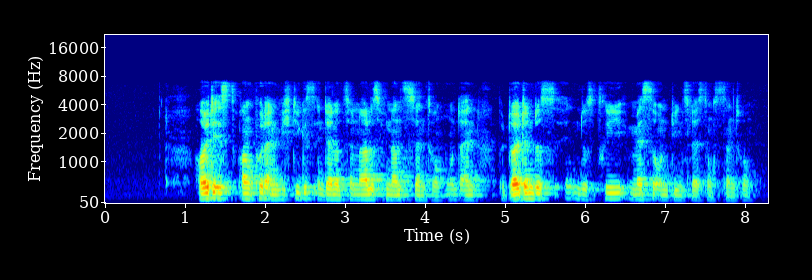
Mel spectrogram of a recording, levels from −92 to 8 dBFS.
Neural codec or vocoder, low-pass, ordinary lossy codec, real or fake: none; 7.2 kHz; none; real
